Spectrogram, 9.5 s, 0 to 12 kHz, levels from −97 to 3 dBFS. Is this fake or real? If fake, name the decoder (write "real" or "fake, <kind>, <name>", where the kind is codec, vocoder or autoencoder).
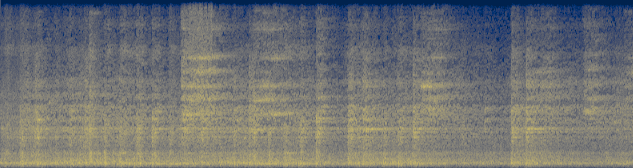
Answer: real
